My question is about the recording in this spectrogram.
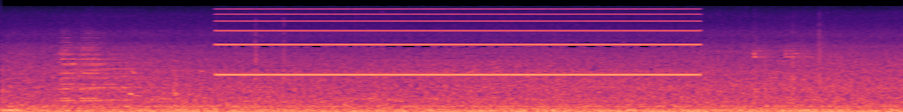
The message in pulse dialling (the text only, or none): none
